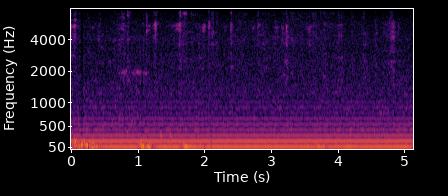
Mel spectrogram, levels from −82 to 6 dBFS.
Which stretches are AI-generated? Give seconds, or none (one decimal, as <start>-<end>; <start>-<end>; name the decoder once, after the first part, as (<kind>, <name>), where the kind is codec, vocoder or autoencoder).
none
